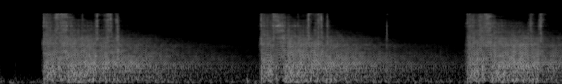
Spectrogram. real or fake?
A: fake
